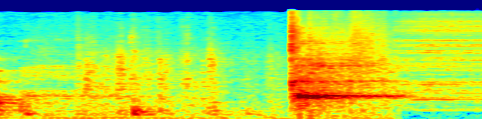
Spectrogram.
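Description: Benchtop bandsaw switched on: a sudden loud start about one and a half seconds in, settling into a steady motor whine. Before it, only faint handling of the wood block on the saw table.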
